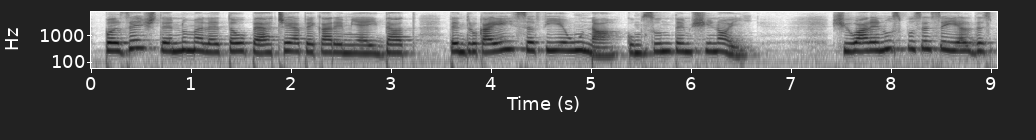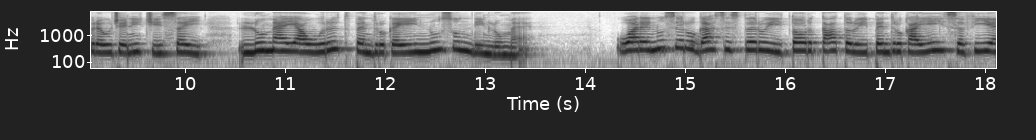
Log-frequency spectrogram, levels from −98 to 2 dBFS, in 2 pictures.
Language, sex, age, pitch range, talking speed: Romanian, female, 20-39, 230-275 Hz, 160 wpm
